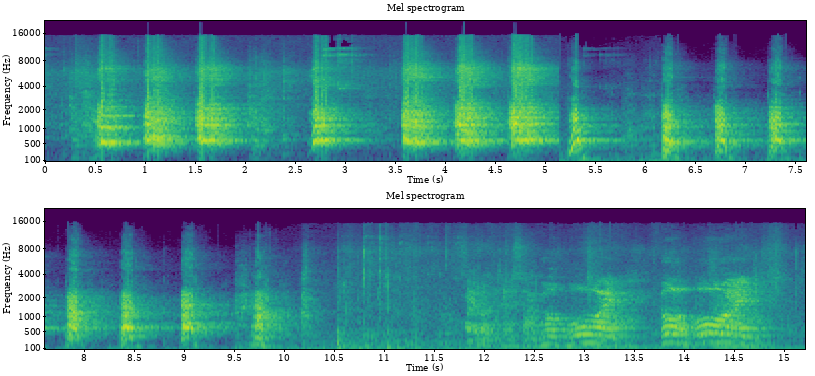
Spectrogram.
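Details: German Shepherd named Sasko, a personal protection dog, barking during a building search: a run of loud, sharp barks roughly twice a second, then quieter mixed barks and yips with a man's voice praising him near the end.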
